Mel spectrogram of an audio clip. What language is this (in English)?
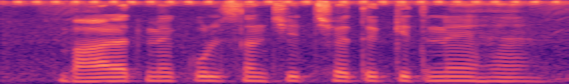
Maithili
